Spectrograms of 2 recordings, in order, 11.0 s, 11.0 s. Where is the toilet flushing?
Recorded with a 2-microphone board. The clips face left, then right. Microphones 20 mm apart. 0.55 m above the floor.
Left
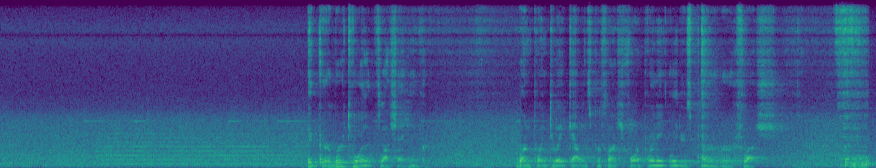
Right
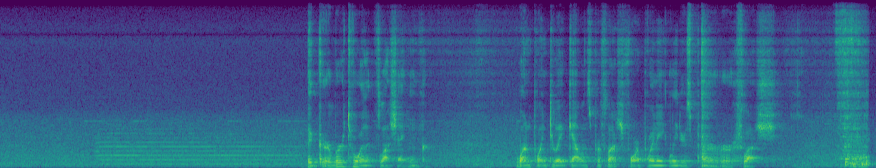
50° right (ahead or behind), 0.6 m.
